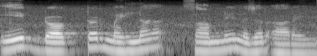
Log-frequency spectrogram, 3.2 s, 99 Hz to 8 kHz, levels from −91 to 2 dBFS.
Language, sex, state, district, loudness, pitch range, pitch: Hindi, male, Uttar Pradesh, Lucknow, -18 LUFS, 150-180 Hz, 155 Hz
